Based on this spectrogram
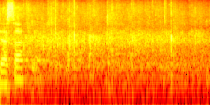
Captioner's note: applause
